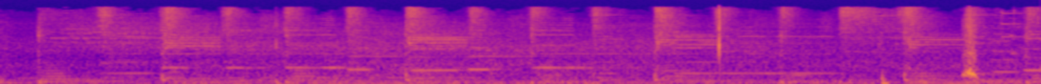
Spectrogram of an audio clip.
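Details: Light background music with a steady beat and plucked melodic notes, plus a faint low rumble.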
